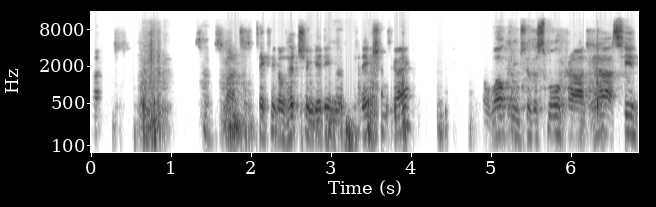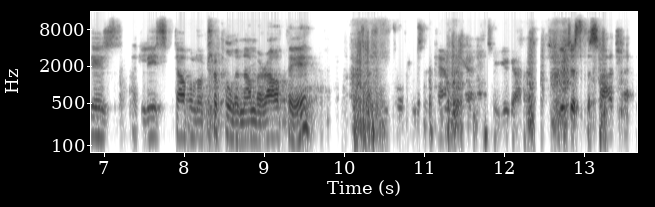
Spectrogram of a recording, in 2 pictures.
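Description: A man's voice: medium pitch, big pitch swings, normal speed, heavy background noise. An older man giving an informal lecture in a lecture theatre, chatty and rambling with frequent restarts. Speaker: guest lecturer.

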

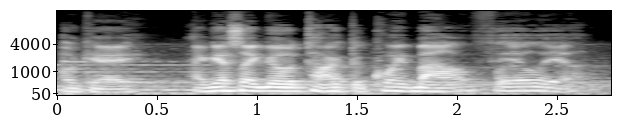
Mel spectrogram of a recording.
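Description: A young man hosting a gaming video, giving excitable, teasing, slangy gameplay commentary. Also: medium pitch, moderate pace. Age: young adult. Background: music.

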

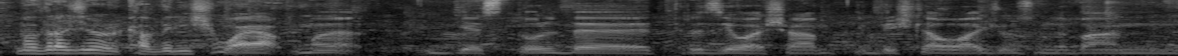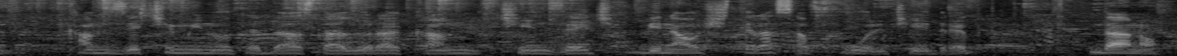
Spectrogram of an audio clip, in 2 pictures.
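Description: A man's voice: high voice, creaky, over music. A young man, enthusiastically reviewing food to a camera on the table at an outdoor restaurant terrace. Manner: enthusiastic, exclaims while tasting. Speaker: food vlogger. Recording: crowd chatter on a terrace. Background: diners chattering.

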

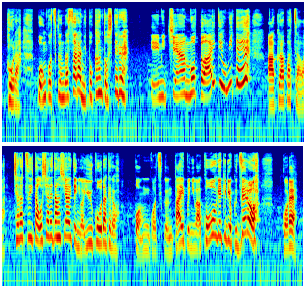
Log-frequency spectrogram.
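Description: An actress playing a nosy, imaginative middle-aged woman who narrates a comic audio drama with wry, theatrical asides. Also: fairly high pitch. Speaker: narrator and main character.

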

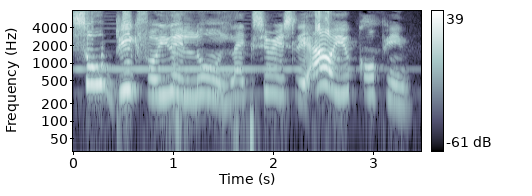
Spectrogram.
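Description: A woman plays a bold, entitled mistress who barges in and demands attention, her voice high and bright. Light music runs behind her. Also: big pitch swings, moderate pace. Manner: pushy, entitled, says "like" a lot. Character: bold young mistress posing as in-law.

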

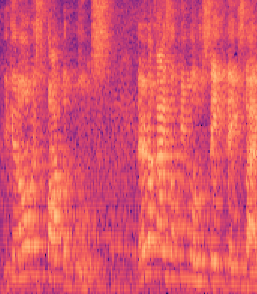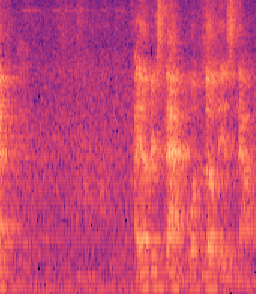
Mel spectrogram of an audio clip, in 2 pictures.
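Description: A young man performing spoken word poetry live, earnest and deliberate, with dramatic pauses. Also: a little high, lively intonation. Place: small live open-mic event. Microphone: handheld and stand microphone, heard from a distant camera. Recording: distant, very echoey, noisy live recording.

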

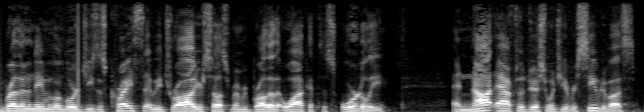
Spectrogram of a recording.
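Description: A middle-aged man preaching a sermon from a pulpit on a church stage, reading scripture aloud and restarting phrases as he explains. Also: medium pitch. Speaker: pastor. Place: church stage before a dark curtain.

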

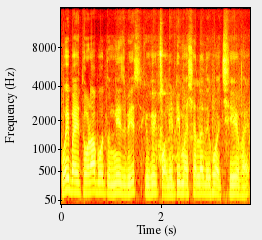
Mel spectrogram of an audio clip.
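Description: A man's voice: medium pitch, level tone, fast talker, dark tone, a little hiss or hum. A man selling goats at an outdoor farm, talking casually and answering briefly and agreeably. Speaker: livestock seller. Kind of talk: casual sales talk. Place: outdoor goat farm yard.

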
